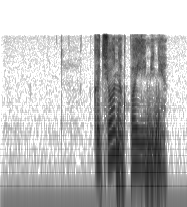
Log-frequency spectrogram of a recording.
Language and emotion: Russian, neutral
